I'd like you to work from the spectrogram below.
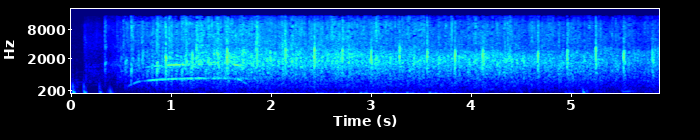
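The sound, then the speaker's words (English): Sustained applause from an audience welcoming a guest speaker one morning, a dense wash of clapping that swells in quickly and holds steady for several seconds, with a brief whistle near the start. “And so, can we share our delight for him to be here and giving him a warm Raider welcome?”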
